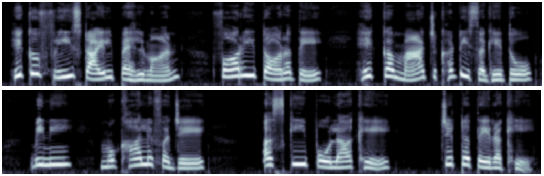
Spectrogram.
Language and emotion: Sindhi, neutral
